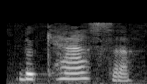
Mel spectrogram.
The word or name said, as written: Bokassa I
